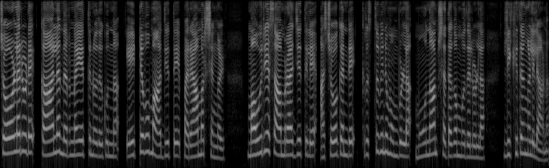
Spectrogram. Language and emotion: Malayalam, neutral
